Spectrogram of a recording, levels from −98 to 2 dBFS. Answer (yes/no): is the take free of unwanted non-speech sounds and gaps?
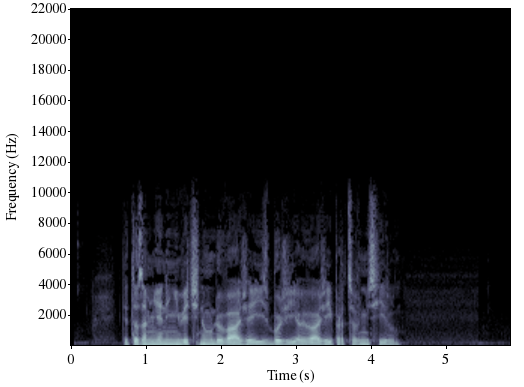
yes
